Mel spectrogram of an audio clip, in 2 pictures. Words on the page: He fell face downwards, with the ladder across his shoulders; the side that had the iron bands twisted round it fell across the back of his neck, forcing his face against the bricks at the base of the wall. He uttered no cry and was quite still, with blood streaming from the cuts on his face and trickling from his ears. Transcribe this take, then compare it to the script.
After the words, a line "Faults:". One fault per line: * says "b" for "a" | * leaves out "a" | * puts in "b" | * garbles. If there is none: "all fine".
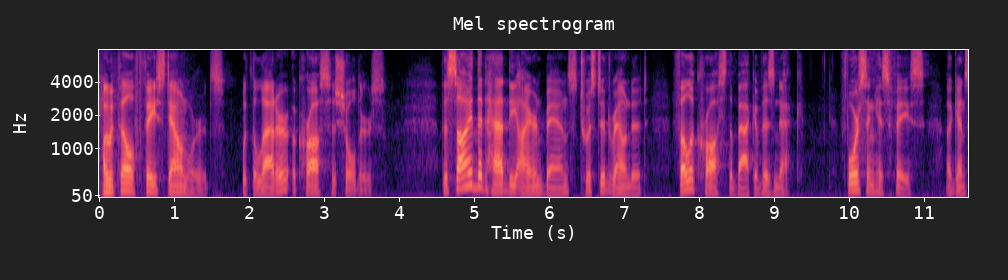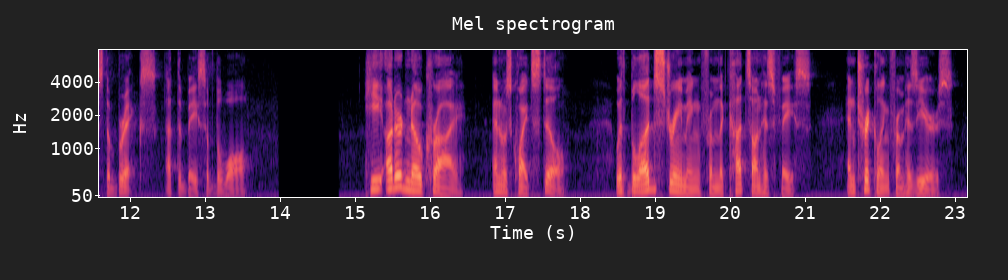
I fell face downwards, with the ladder across his shoulders; the side that had the iron bands twisted round it fell across the back of his neck, forcing his face against the bricks at the base of the wall. He uttered no cry and was quite still, with blood streaming from the cuts on his face and trickling from his ears.
Faults:
* says "I" for "He"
